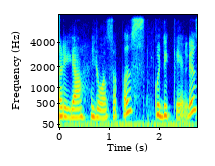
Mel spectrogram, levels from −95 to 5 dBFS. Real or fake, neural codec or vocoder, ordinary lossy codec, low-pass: fake; codec, 44.1 kHz, 3.4 kbps, Pupu-Codec; Opus, 24 kbps; 7.2 kHz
